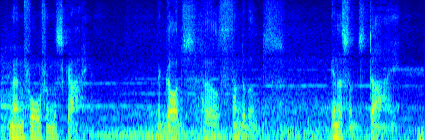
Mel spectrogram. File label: Is Calling Pop, ringtones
